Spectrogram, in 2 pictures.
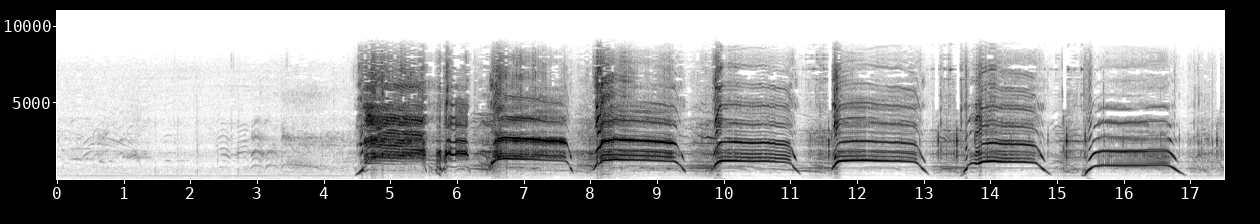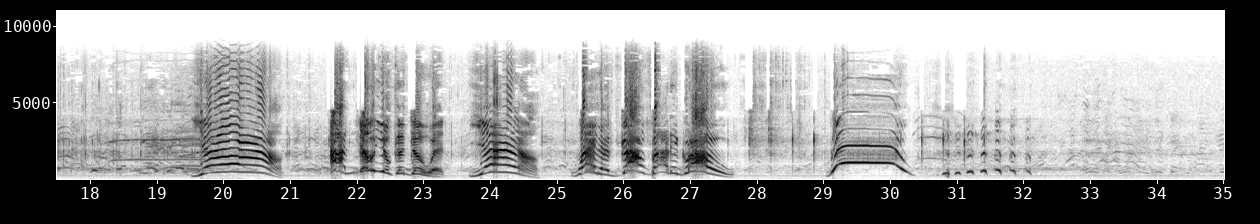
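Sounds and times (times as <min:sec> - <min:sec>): spectator screaming woo: 0:04.5 - 0:16.9, 0:29.1 - 0:30.4.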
